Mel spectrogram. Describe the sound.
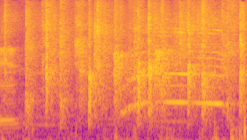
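A crowd applauds steadily, standing up, with dense overlapping claps and some voices calling out underneath, for a brief burst of welcome as a guest arrives.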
